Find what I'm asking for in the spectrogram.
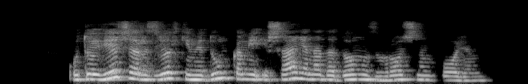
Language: Belarusian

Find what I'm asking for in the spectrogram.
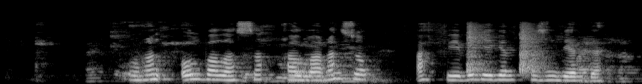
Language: Kazakh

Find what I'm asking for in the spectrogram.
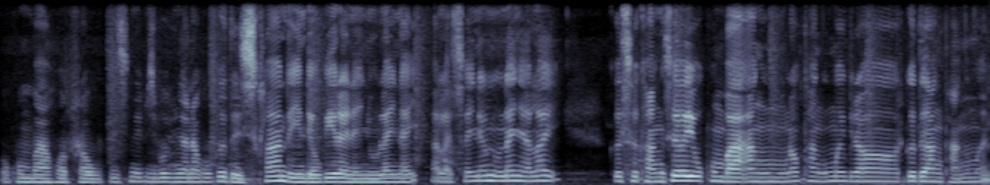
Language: Bodo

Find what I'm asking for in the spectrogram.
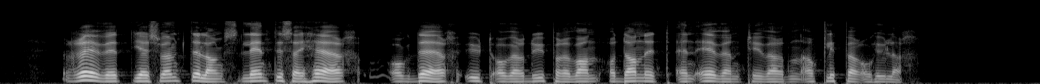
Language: Norwegian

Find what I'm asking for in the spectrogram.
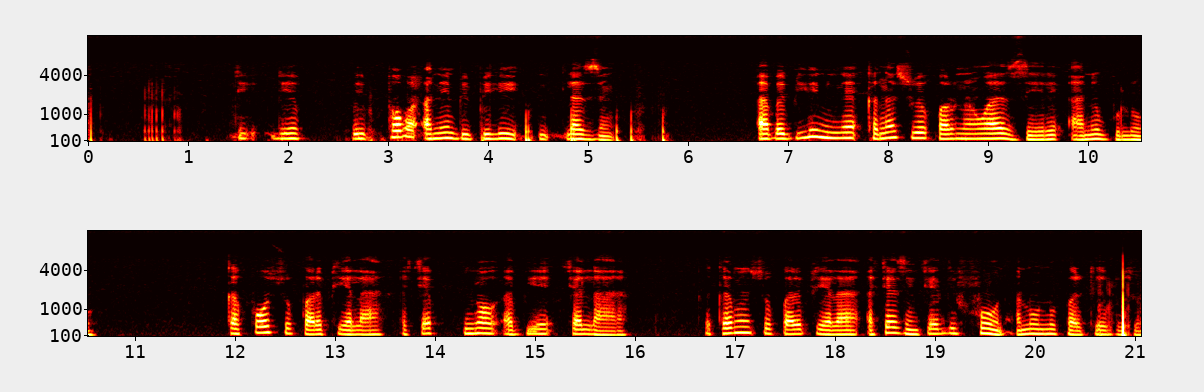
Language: Southern Dagaare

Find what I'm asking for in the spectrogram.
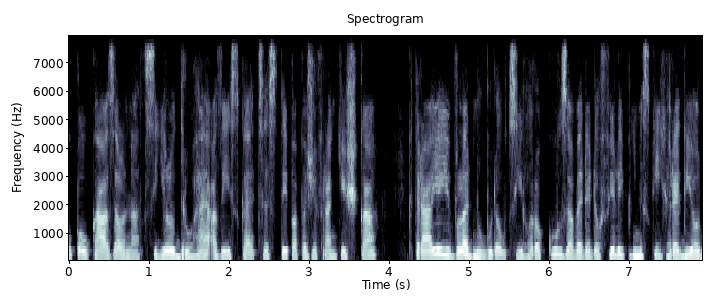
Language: Czech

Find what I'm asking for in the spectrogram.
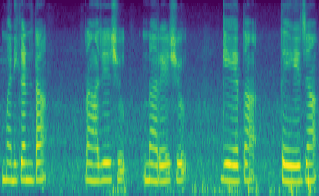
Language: Telugu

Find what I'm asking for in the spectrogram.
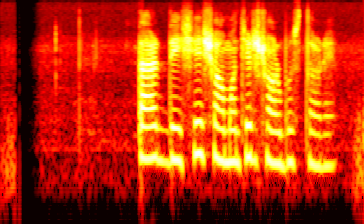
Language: Bangla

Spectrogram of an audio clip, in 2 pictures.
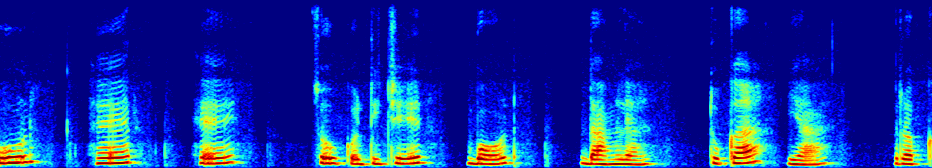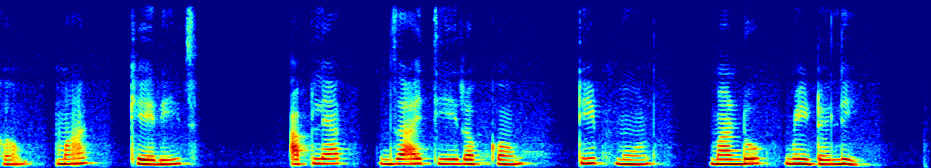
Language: Konkani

